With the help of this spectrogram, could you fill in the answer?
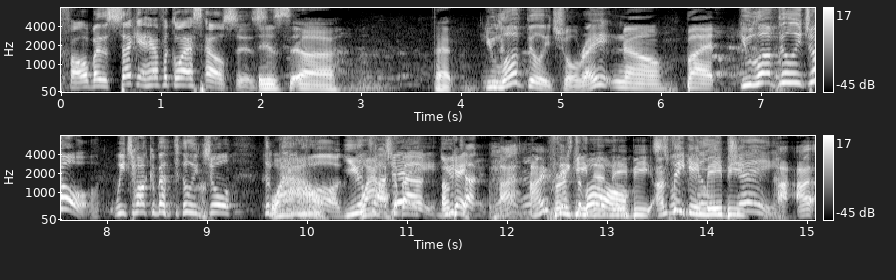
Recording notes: Live at Union Hall.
